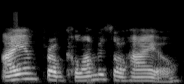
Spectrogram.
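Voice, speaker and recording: A woman's voice: on the low side, lively intonation, normal speed. An older woman from Maine hosting a casual livestream, rambling and laughing easily as she reads the chat. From Maine, USA. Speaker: livestream host. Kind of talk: casual live chat reading comments. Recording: dull lo-fi stream audio.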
